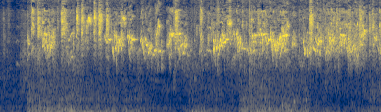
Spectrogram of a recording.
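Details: Pet budgerigars chatter in a steady stream of quick, high, twittering chirps and warbles.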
